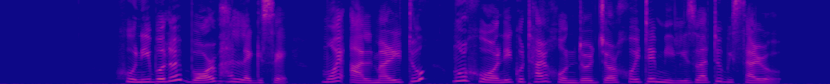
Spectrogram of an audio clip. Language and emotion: Assamese, happy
